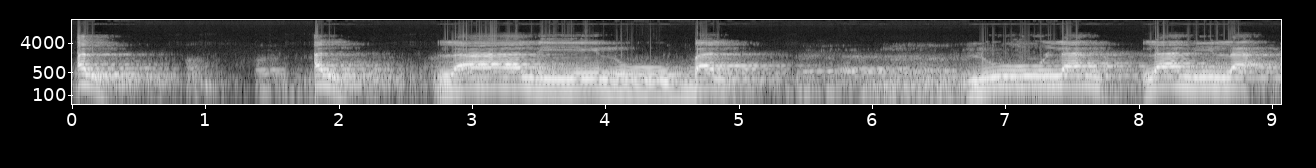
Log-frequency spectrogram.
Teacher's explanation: Lam tuh kalau sukun nempel di langit-langit. Jangan dilepas.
